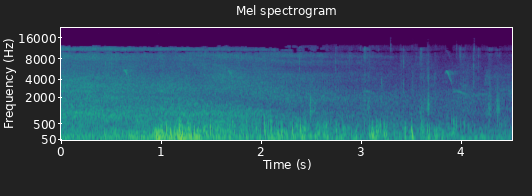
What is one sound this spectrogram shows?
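A car passes by on a road.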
